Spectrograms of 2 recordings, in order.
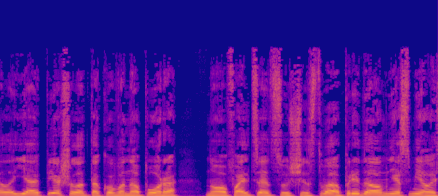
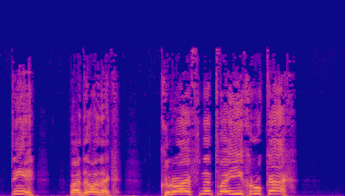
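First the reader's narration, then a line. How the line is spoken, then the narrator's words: Thin high-pitched shout. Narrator (Russian): Демон тонким, так не вяжущимся с его внешностью голоском закричал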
